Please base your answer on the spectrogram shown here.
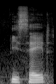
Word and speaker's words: Besaid: Und in der Cutscene wurde Bisade gesagt.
